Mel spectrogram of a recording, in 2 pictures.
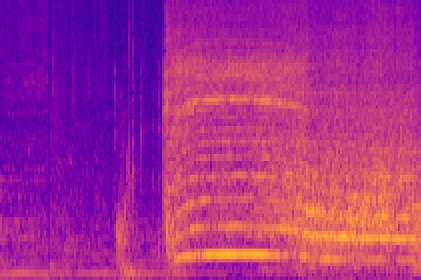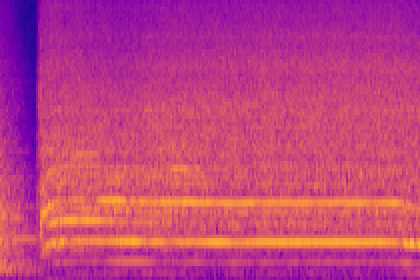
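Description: Hand-held stick (immersion) blender running in an enamel pot of cold-process soap batter, oils and lye solution being blended until the mass thickens. It starts about a second and a half in, its pitch sinking over the first second, stops briefly around four seconds in, then runs steadily again.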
